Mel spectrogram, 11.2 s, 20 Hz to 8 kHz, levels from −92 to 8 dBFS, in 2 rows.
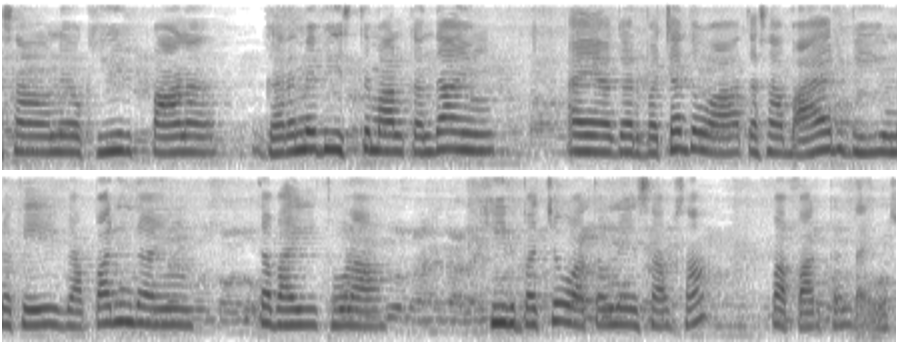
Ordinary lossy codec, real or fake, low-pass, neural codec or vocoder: none; real; 7.2 kHz; none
